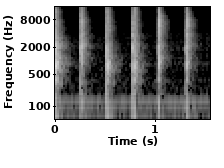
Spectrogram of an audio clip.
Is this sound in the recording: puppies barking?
no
